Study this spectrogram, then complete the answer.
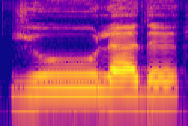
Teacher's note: یو کو لمبا کریں گے کیونکہ واو مدہ ہے، جزم والی واو پیچھے پیش 2 حرکات لمبا ہوگا۔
